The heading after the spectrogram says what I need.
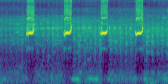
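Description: A francolin gives short, sharp, squeaky notes that rise at the end, about one every three-quarters of a second, over a low background hum.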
